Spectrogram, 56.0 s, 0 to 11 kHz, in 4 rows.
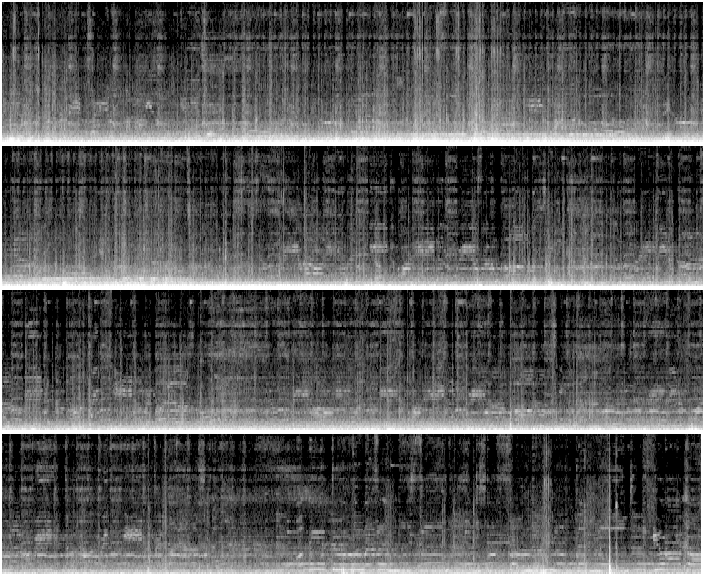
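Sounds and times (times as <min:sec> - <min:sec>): car driving rumble: 0:00.0 - 0:56.0
music playing: 0:00.0 - 0:56.0.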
